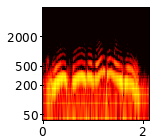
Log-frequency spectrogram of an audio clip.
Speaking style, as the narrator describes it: cried the old woman in answer

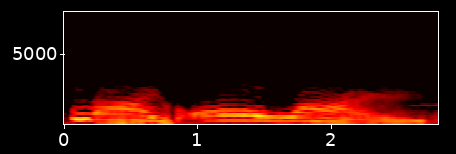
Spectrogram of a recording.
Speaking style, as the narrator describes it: yelling

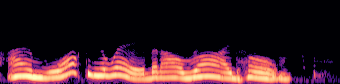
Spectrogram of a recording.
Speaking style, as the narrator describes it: He went off very cheerfully, shouting

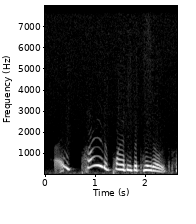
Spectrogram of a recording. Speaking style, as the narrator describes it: cried her son

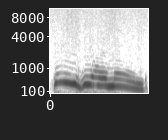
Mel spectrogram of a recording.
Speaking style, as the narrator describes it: cried the overseer

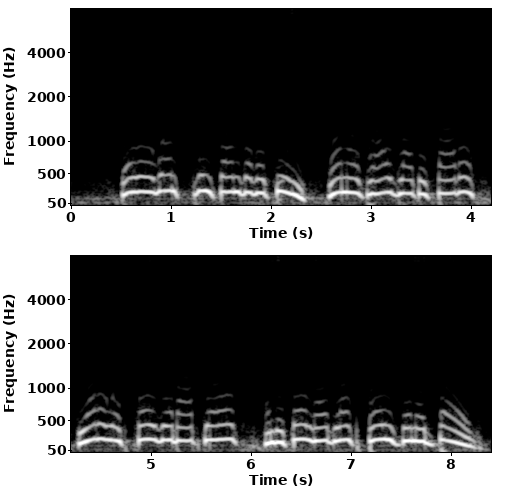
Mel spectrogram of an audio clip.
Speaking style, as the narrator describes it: waken and shout

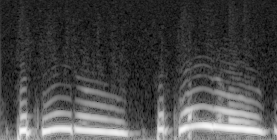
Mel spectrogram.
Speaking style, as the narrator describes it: the soldiers began to shout

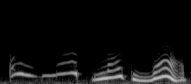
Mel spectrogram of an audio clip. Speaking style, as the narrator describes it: Baba Yaga's daughter cried again

